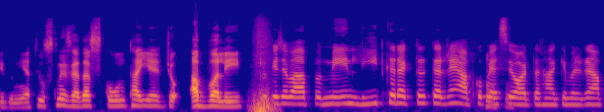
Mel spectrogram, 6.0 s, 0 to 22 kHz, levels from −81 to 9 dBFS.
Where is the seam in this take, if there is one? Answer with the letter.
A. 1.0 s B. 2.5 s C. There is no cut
B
